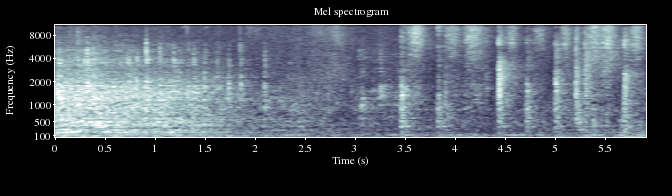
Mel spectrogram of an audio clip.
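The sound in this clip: Handwriting as someone writes out a physics formula, the D'Alembert operator. A faint, continuous scratching of the writing tool is broken later by short, separate strokes.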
